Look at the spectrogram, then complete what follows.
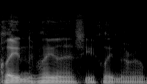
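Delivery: put-on muttering. Retelling talking back to parents' orders: imitating muttering under breath. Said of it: "say stuff under my breath".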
